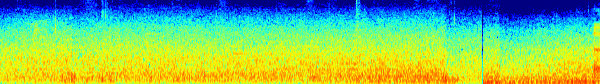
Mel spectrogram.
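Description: City street traffic noise with wind buffeting the microphone; a heavier low rumble comes in about five seconds in.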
